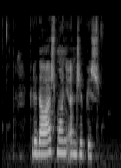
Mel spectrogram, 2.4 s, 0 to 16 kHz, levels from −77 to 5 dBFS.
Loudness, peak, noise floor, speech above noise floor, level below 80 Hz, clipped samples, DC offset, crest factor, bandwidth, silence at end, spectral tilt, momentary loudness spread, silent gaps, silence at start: -24 LUFS; -8 dBFS; -52 dBFS; 28 dB; -68 dBFS; under 0.1%; under 0.1%; 18 dB; 11.5 kHz; 0.45 s; -2.5 dB/octave; 10 LU; none; 0.65 s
